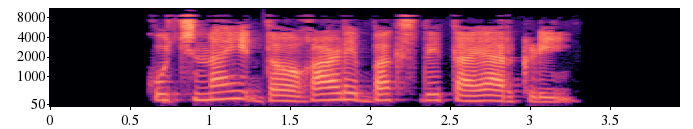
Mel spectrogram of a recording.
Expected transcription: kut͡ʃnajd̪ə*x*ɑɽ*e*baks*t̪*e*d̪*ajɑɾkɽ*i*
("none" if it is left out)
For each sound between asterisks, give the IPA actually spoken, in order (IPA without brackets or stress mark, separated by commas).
ɣ, e, d̪, t̪, i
